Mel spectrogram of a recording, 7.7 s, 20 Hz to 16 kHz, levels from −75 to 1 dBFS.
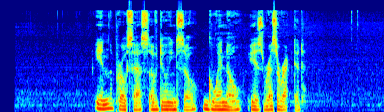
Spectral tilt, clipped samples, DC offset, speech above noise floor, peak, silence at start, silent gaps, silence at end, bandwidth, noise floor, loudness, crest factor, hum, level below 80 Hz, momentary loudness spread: -4 dB/octave; under 0.1%; under 0.1%; 37 dB; 0 dBFS; 1.9 s; none; 1.6 s; 16 kHz; -49 dBFS; -12 LUFS; 14 dB; none; -40 dBFS; 10 LU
